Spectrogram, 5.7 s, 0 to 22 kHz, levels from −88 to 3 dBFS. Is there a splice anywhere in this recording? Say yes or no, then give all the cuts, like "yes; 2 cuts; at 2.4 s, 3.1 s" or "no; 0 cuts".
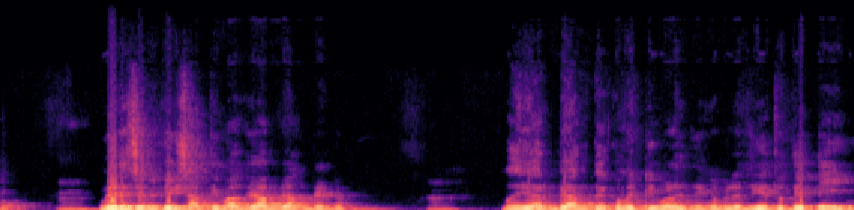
no; 0 cuts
